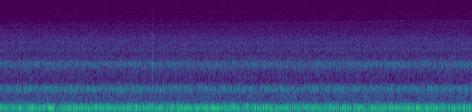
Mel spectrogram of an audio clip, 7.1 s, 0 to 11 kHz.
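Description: Steady low rumble of airflow and engine noise inside an Airbus A320 cockpit on approach, with a faint steady hum at two pitches above it.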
